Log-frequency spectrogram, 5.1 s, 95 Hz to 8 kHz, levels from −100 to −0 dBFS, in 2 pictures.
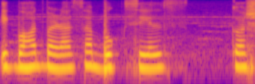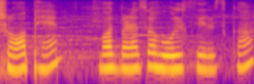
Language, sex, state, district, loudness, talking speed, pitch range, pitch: Hindi, female, Uttar Pradesh, Jalaun, -16 LUFS, 190 wpm, 225-240 Hz, 230 Hz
